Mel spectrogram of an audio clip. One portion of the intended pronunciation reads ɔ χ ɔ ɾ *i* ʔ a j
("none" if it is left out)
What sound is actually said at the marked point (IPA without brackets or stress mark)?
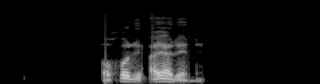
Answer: i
